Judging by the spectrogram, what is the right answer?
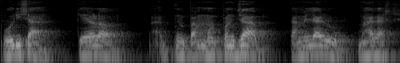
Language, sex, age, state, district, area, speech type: Odia, male, 60+, Odisha, Nayagarh, rural, spontaneous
